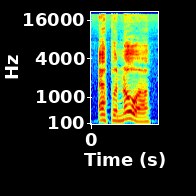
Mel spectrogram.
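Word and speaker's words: Epinoia: spell that e-p-i-n-o-i-a i'm going to pronounce that epinoa which is insight or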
